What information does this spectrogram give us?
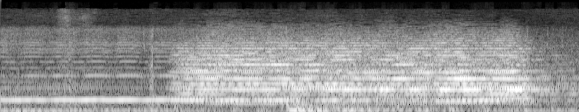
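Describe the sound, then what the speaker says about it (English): Train passing some distance off in Marietta, Georgia, its horn sounding a long, loud, sustained tone over a steady rumble of wheels and cars. "what you can hear in the distance is that train that still come across these areas"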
